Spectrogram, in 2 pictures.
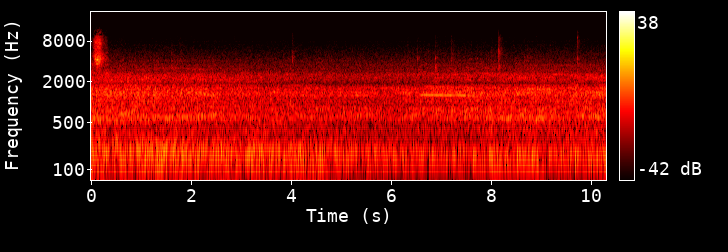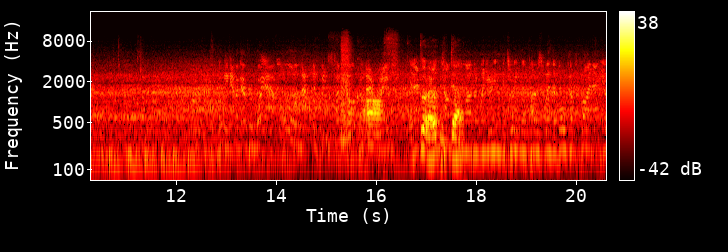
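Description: A large crowd murmurs and cheers steadily, heard through a television speaker.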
